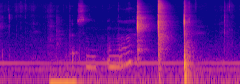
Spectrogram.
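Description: A plastic sauce bottle squirts and splutters.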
